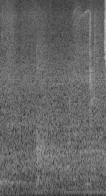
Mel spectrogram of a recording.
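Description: Steady background noise, a low rumble under a hiss, with no distinct event.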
